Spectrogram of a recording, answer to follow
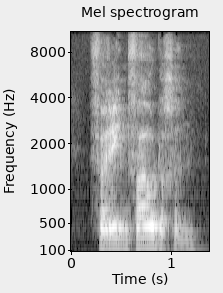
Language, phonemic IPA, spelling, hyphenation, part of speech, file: Dutch, /vərˌeːnˈvɑu̯.də.ɣə(n)/, vereenvoudigen, ver‧een‧vou‧di‧gen, verb, Nl-vereenvoudigen.ogg
- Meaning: to simplify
